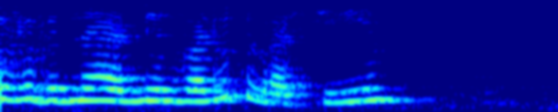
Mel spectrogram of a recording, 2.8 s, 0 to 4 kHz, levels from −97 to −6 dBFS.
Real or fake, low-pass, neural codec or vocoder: real; 3.6 kHz; none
